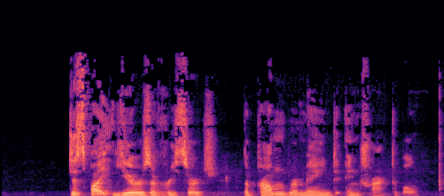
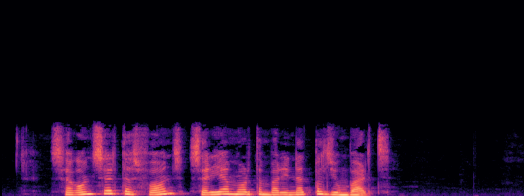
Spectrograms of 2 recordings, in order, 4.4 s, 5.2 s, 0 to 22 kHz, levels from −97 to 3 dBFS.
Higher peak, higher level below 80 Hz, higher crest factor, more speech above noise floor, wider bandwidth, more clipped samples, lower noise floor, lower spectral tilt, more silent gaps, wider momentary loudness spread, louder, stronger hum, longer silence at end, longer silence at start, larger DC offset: about the same, -2 dBFS vs -4 dBFS; about the same, -58 dBFS vs -62 dBFS; about the same, 18 dB vs 16 dB; second, 51 dB vs 57 dB; first, 16 kHz vs 8.2 kHz; neither; second, -70 dBFS vs -75 dBFS; second, -4 dB/octave vs -5.5 dB/octave; neither; first, 15 LU vs 11 LU; about the same, -19 LUFS vs -19 LUFS; neither; second, 0.3 s vs 1.35 s; first, 0.7 s vs 0.55 s; neither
